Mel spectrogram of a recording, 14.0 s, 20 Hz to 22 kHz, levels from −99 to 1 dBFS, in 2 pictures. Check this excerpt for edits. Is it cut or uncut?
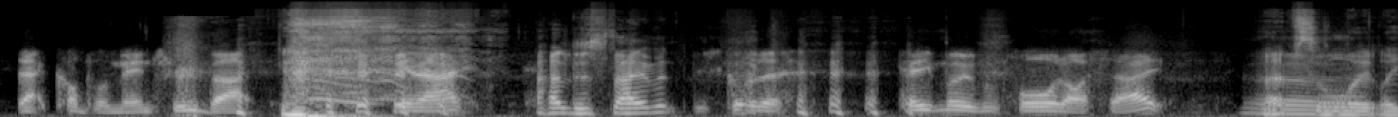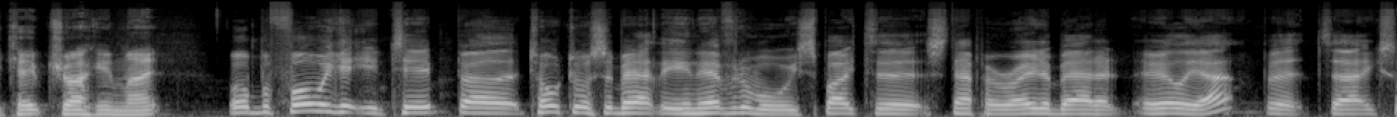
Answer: uncut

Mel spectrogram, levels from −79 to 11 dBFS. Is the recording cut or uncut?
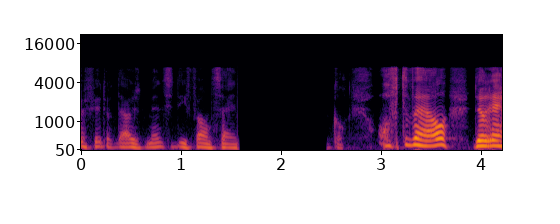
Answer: uncut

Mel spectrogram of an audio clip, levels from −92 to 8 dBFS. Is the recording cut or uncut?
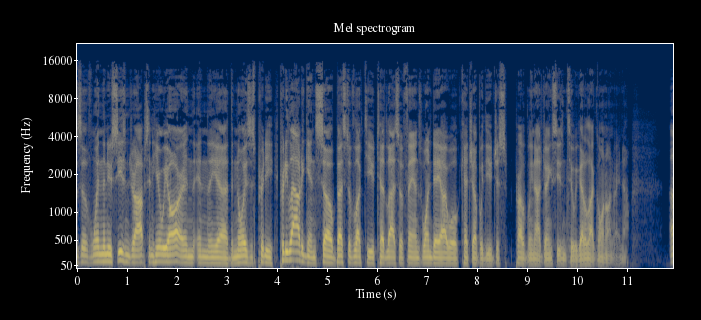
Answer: cut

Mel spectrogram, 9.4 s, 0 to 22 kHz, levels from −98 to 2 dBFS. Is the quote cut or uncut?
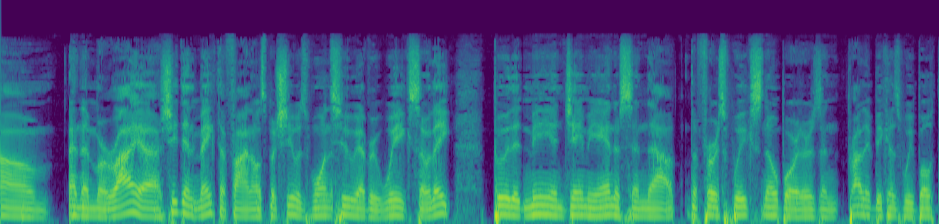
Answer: cut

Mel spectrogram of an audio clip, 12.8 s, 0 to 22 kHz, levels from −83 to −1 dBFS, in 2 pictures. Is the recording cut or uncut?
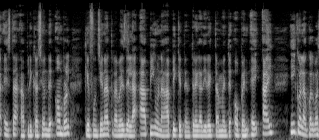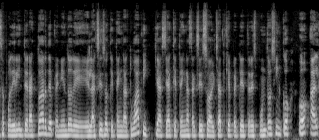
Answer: uncut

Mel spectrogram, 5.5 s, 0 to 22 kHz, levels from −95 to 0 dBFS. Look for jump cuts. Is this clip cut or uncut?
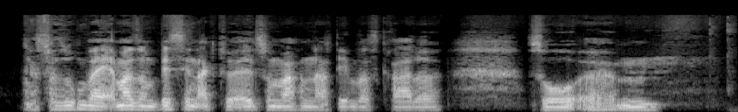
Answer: uncut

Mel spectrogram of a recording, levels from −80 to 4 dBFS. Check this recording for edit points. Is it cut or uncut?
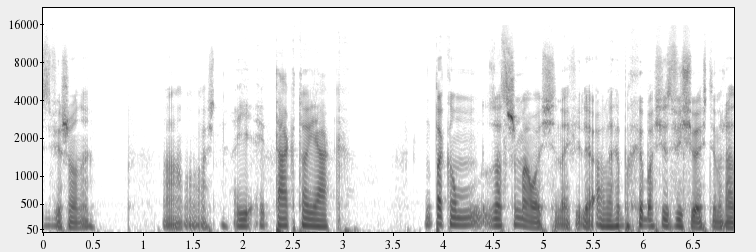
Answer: uncut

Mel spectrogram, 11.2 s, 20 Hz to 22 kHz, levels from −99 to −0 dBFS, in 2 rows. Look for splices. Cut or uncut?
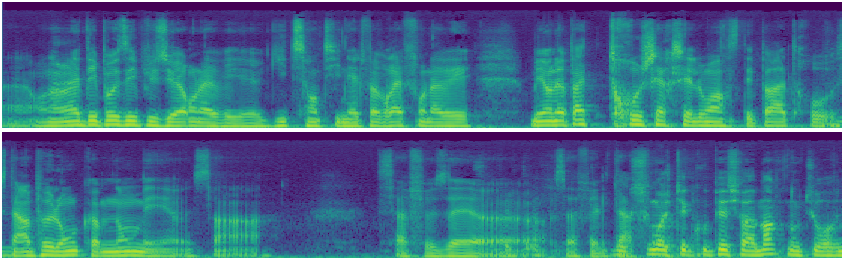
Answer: uncut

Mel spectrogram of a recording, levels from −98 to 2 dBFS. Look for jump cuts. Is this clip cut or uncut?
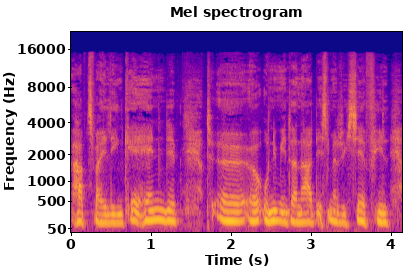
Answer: cut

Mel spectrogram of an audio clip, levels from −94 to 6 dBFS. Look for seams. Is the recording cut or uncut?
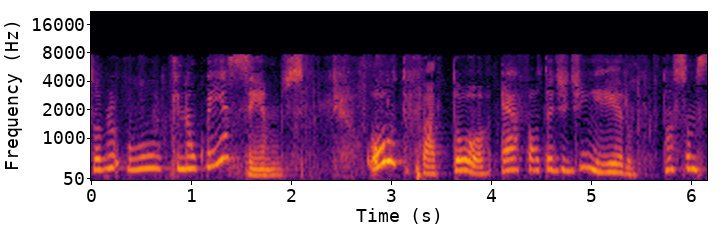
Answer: uncut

